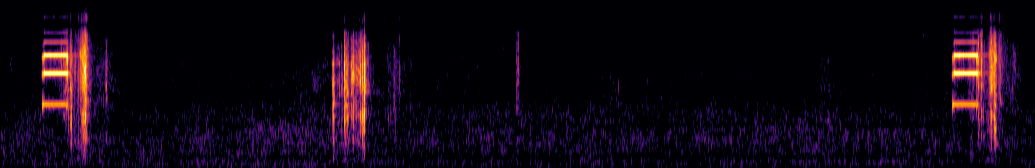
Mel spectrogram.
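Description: A shot timer sounds three loud electronic beeps spaced several seconds apart during dry-fire handgun draw practice, each followed by brief clicks and handling noise, with quiet pauses between.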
